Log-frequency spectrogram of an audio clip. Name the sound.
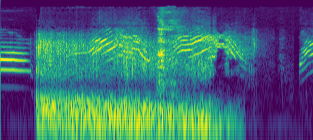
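cats meowing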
